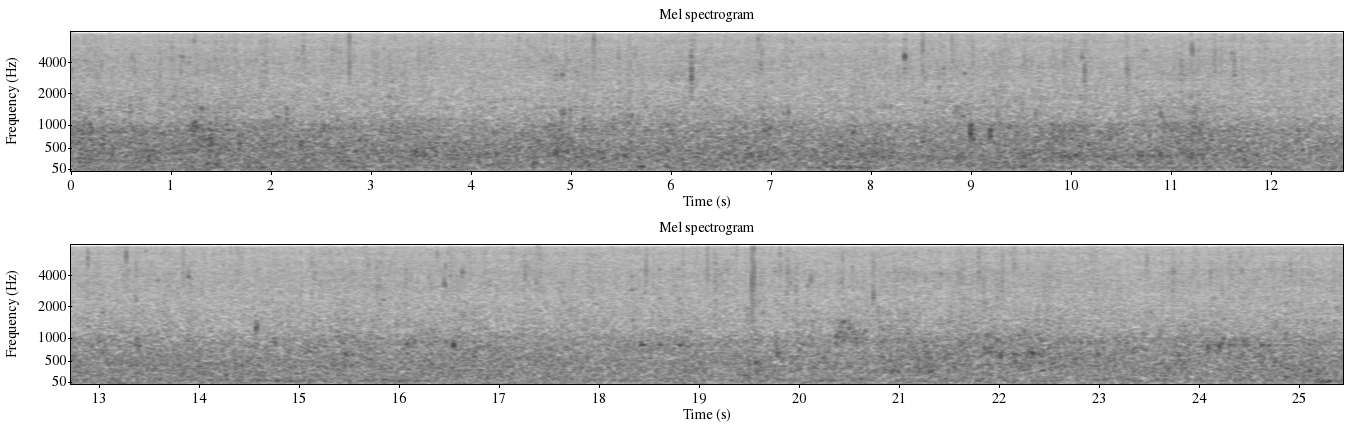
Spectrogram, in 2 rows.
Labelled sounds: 20.4	20.6	water noise, 0.88 to 1.5 kHz

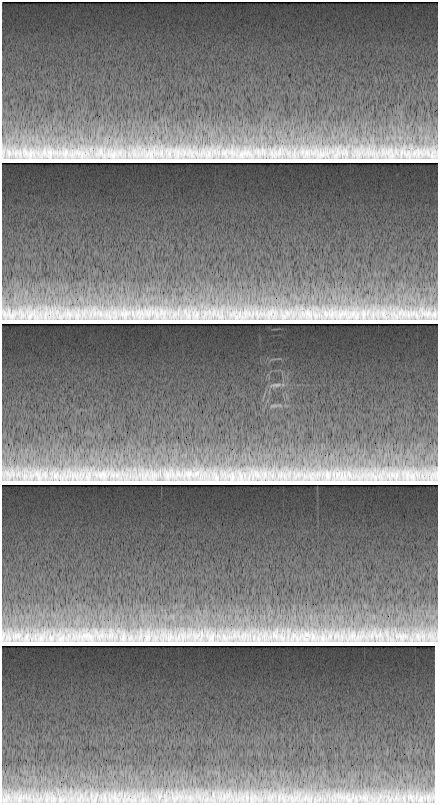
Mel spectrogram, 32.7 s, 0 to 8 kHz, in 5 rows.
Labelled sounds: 16.8	17.5	killer whale, 1.5 to 7.9 kHz

